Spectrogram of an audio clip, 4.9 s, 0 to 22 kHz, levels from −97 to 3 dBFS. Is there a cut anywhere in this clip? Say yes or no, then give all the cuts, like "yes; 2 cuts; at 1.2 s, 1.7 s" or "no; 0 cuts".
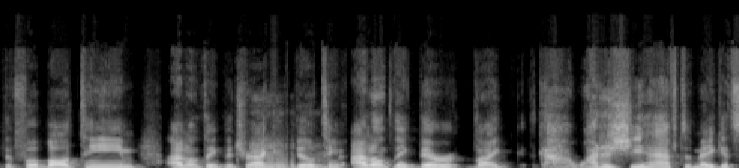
no; 0 cuts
